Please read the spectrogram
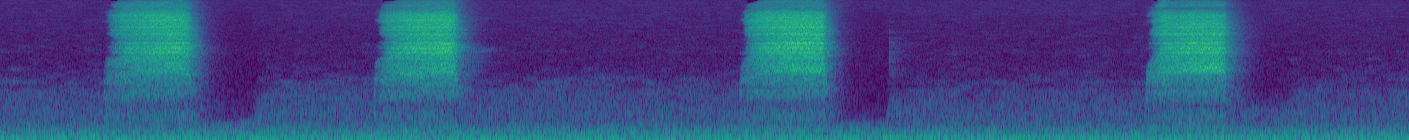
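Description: An owl giving four harsh, hissing screeches about three and a half seconds apart. Each lasts just under a second, swells and then cuts off sharply, over a steady low background hum.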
